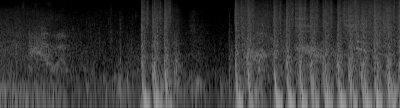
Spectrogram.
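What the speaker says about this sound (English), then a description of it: "That's what the assault rifle is for." Assault rifle fire in the video game Remnant: From the Ashes rattles in fast bursts, a short volley followed by a longer automatic string, moderately loud over faint background ambience.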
